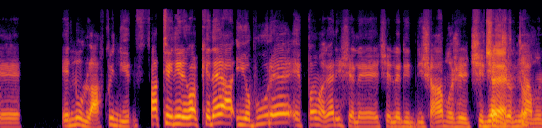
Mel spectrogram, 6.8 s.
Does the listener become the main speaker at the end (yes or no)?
yes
